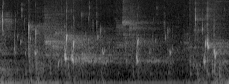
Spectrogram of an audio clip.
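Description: Water drips inside a sea cave in Croatia, hollow and echoing, with a few distinct plinks scattered irregularly over a soft background wash of moving seawater. No voices.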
